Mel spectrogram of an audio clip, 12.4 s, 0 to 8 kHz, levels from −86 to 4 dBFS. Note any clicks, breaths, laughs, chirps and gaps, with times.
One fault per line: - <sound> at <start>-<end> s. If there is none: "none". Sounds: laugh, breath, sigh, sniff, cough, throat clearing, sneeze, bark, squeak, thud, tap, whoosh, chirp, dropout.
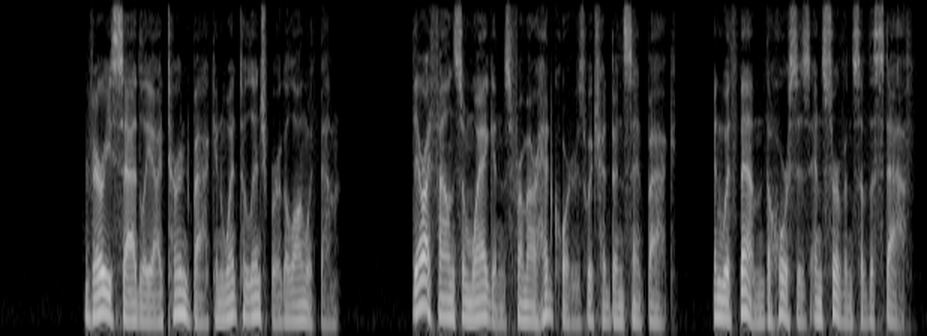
none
